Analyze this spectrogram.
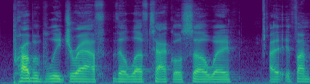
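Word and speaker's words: Penei Sewell: are going to probably draft the left tackle sell way if i'm pronouncing that or that or names excuse me penny sewell that's how you pronounce it but we're kind of getting on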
